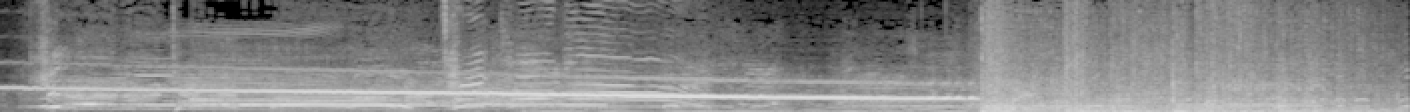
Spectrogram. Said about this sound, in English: Quiet! Did you hear that? It sounded like an explosion.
